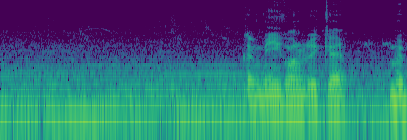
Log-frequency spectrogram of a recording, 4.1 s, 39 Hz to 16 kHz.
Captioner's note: man 3 in Spanish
